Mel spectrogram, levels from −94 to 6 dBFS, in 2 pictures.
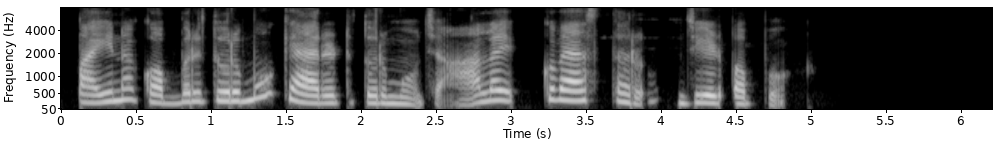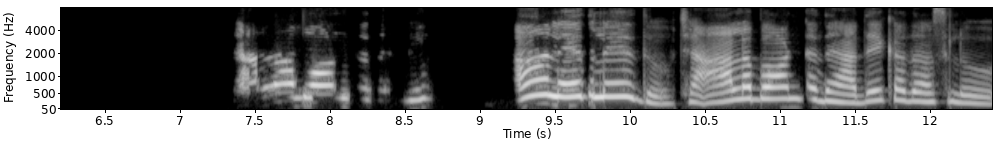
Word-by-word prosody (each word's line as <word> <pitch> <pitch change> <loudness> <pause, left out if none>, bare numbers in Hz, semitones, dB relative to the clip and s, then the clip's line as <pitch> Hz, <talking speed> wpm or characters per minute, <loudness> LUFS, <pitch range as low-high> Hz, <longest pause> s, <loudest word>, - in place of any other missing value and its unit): పైన 245 +5 0 0.2
కొబ్బరి 235 +5 -3
తురుము 275 +8 0 0.2
క్యారట్ 215 -2 0
తురుము 205 -3 -3 0.2
చాలా 280 +6 -3
ఎక్కువ 315 -4 -8
వేస్తారు, 280 -4 -3 0.3
జీడిపప్పు. 210 -4 -3 2.6
చాలా 375 +3 0
బాగుంటుందండి. 320 -6 0 0.7
అహా! 435 +3 +6
లేదు 400 +1 +6
లేదు. 390 - +2 0.2
చాలా 265 +8 +2
బాగుంటది. 340 -4 +2
అదే 265 +6 -2
కదా! 280 -3 -1
అసలు. 250 -4 -6
280 Hz, 90 wpm, -17 LUFS, 230-340 Hz, 2.6 s, అహా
